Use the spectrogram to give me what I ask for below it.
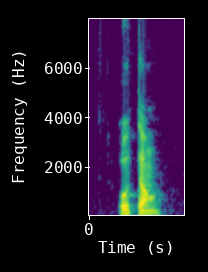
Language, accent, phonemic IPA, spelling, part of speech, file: French, France, /ɔ.tɑ̃/, OTAN, proper noun, LL-Q150 (fra)-OTAN.wav
- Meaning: acronym of Organisation du traité de l'Atlantique Nord: NATO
